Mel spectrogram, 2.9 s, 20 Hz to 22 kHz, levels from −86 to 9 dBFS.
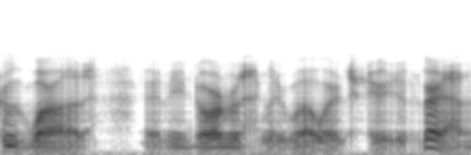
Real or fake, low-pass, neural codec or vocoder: fake; 5.4 kHz; autoencoder, 22.05 kHz, a latent of 192 numbers a frame, VITS, trained on many speakers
